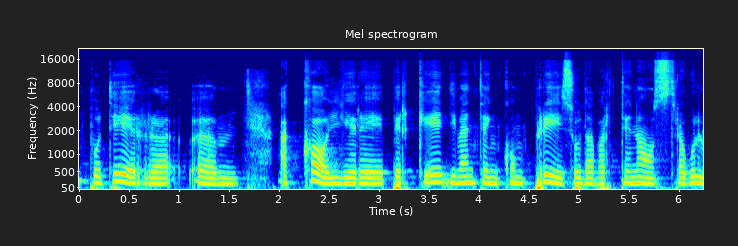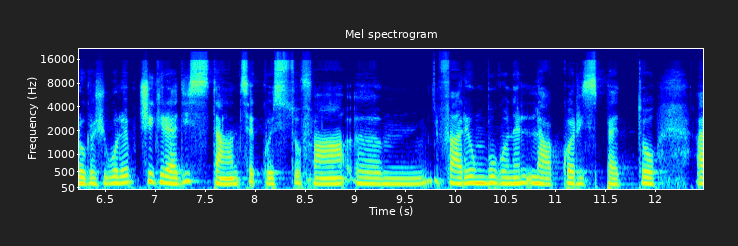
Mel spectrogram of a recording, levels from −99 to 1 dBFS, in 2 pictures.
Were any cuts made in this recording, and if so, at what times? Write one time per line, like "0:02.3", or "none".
0:06.3
0:06.8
